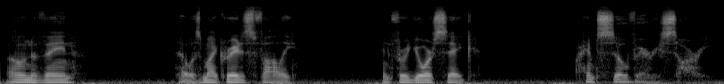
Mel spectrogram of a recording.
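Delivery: hushed, soft, sorrowful, grieving whisper. Narrator reading a master's apology to a wounded young man, whispered. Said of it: "[name] said as he calmly continued to twist the dagger. / The master sat some distance away, / [name] whispered".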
